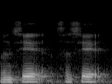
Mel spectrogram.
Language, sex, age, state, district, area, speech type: Bodo, male, 18-30, Assam, Kokrajhar, rural, spontaneous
